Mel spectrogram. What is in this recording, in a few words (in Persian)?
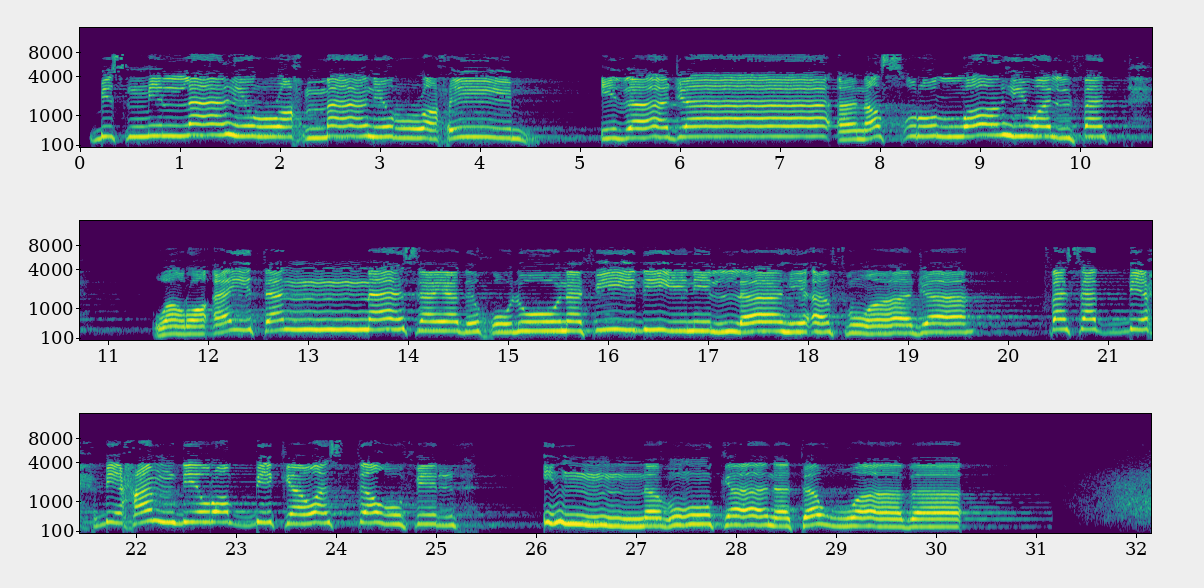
تلاوت ترتیل سوره نصر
